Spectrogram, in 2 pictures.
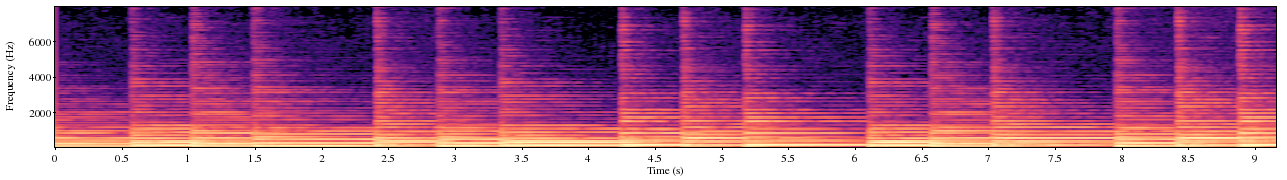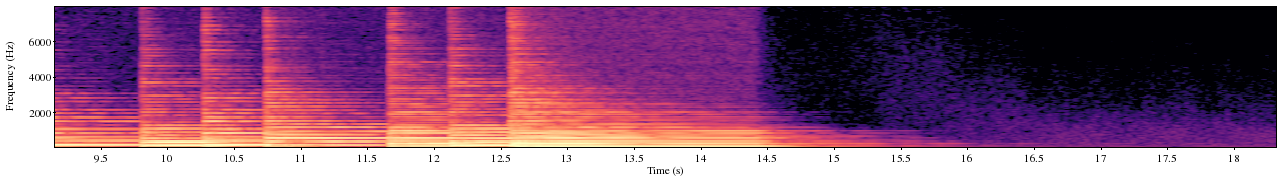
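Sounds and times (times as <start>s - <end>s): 
guitar duet playalong practice: 0.0s - 14.6s.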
